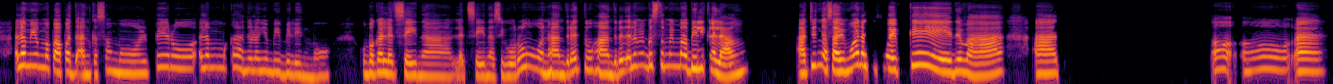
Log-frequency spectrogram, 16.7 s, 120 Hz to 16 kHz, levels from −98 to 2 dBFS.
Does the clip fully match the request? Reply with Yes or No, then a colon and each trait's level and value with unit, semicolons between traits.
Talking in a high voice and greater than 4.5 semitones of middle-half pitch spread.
Yes: very high, 255 Hz; wide, 5.5 semitones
